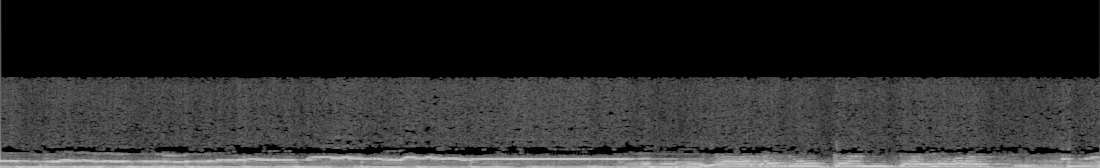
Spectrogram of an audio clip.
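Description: Iraqi maqam Dasht performance: a sustained melodic instrument plays a slow line stepping upward over a steady low drone, then about five seconds in a voice enters singing bending phrases.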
